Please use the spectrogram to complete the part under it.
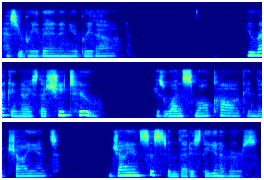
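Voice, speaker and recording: A woman guides a meditation in a very breathy, hushed voice with a deeply mellow, dark tone. She speaks slowly and soothingly, leaving long pauses between short phrases. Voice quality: soft, breathy.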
